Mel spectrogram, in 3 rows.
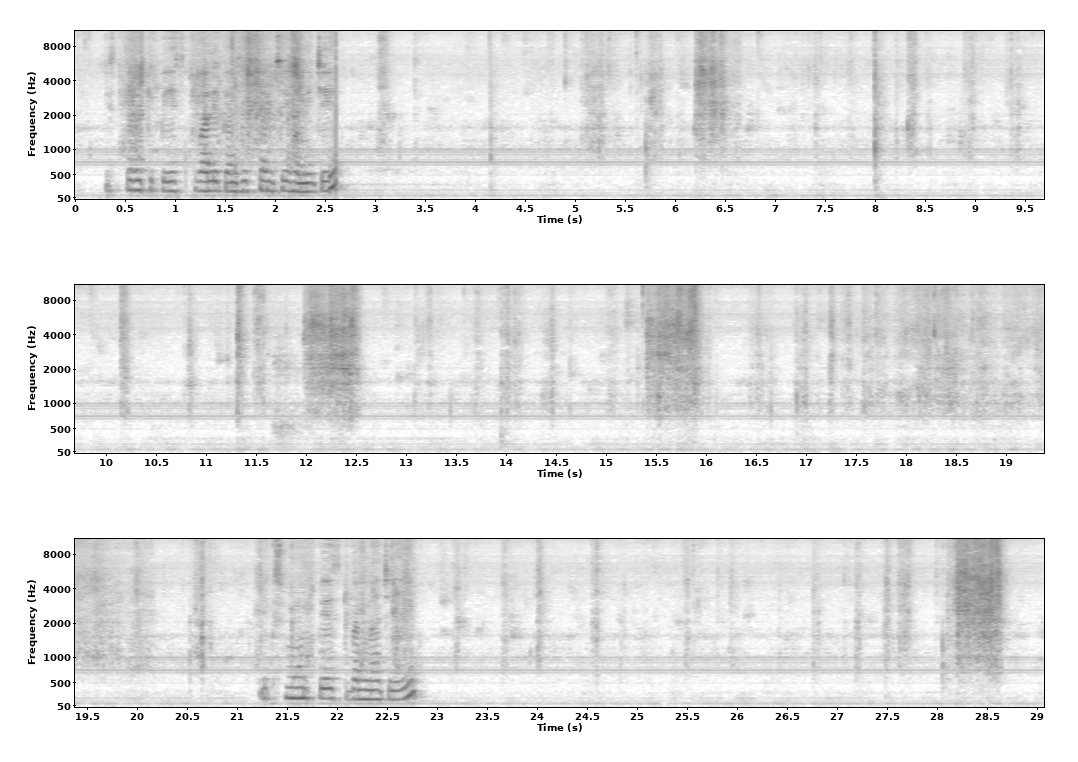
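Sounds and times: spoon scraping paste in tub: 0.4s - 3.4s, 4.8s - 24.7s.

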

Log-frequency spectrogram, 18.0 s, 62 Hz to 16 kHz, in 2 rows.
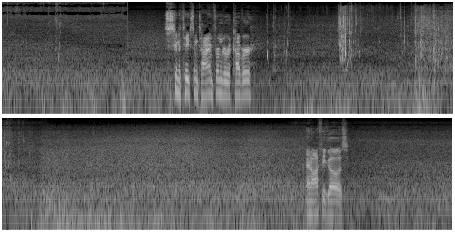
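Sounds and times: wind on microphone: 0.0s - 3.3s, 5.1s - 18.0s
fish tail splashing water: 5.3s - 5.8s, 6.6s - 9.6s.

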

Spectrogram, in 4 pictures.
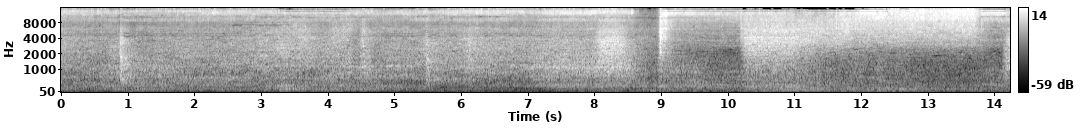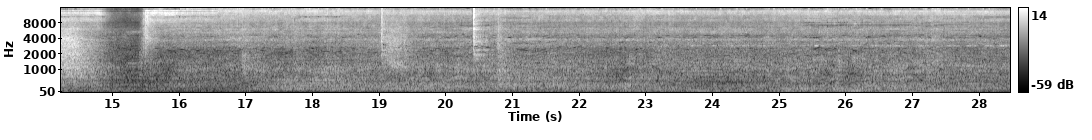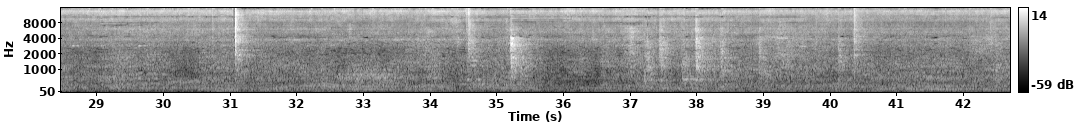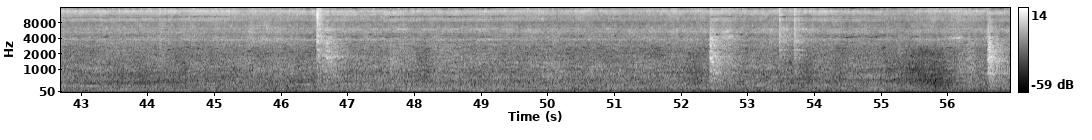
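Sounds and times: gas torch hissing: 0.0s - 56.4s
gas torch flame rushing: 0.2s - 23.6s.

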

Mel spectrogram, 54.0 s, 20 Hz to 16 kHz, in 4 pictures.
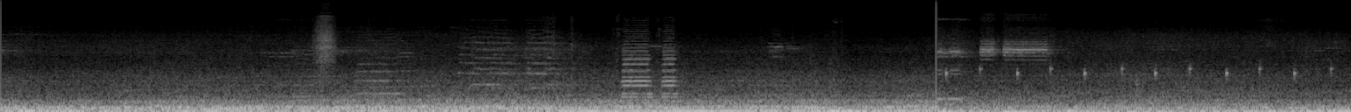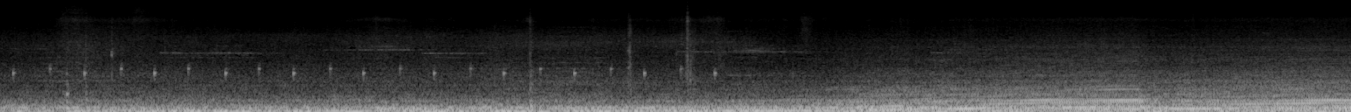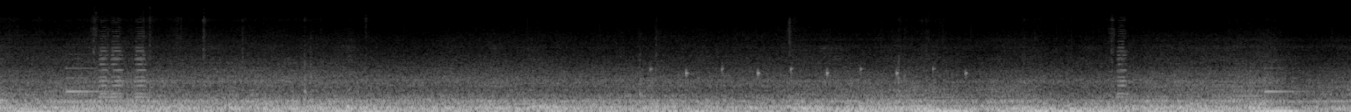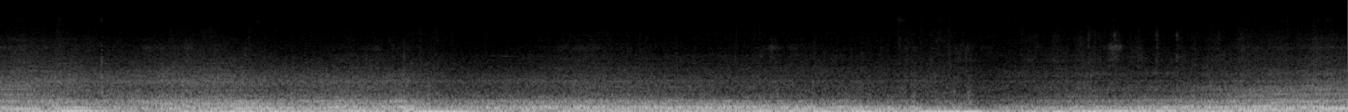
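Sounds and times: car engine and road rumble: 0.0s - 54.0s
light regular ticking: 10.2s - 21.3s
car horn toots: 27.7s - 28.6s.

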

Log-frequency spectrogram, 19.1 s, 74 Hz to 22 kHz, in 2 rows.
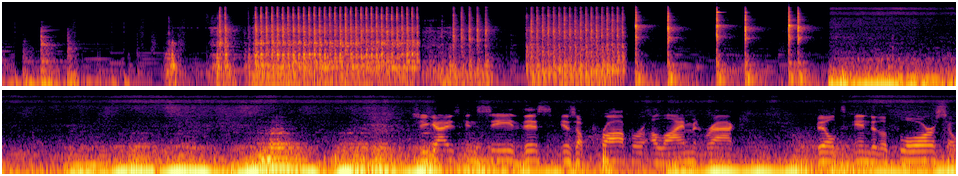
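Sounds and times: background music: 0.0s - 19.0s
tools knocking on metal: 0.1s - 4.8s, 5.6s - 8.2s
impact wrench hammering: 1.6s - 8.3s.

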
